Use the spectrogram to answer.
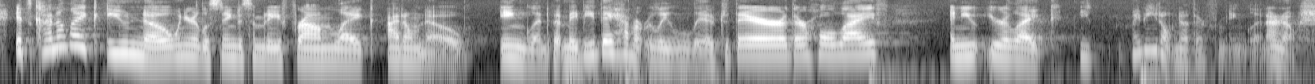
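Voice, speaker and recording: A woman's medium-pitched voice with a slight Southern US accent, lively intonation and a very fast pace. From US South, Alabama; Navy family, moved around. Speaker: podcast co-host. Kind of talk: casual chat.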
